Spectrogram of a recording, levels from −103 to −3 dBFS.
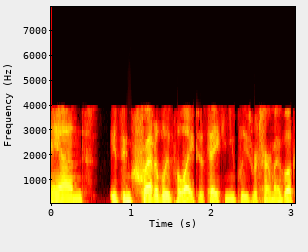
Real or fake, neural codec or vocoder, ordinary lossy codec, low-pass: real; none; AAC, 16 kbps; 7.2 kHz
